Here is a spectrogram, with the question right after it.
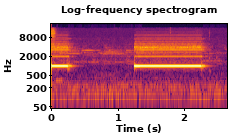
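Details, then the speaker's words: IV infusion pump alarm in a mother's hospital room after an emergency C-section, malfunctioning since the surgery: steady high-pitched electronic beeps, one short and one about a second long, in a quiet room. "it's still going off and I just have to call for the nurse just one of the many things we have to deal with moving down with it bad since yesterday"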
